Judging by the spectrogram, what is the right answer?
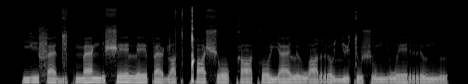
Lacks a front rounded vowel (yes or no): no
